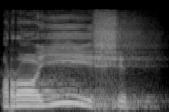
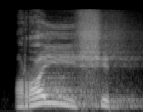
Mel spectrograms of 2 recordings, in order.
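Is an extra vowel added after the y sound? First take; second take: yes; no. First: An extra i vowel follows the y sound. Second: No extra vowel follows the y sound. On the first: The speaker calls it wrong. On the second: The speaker calls it right.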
